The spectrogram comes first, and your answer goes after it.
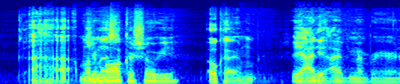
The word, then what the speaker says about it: Jamal Khashoggi: How do I pronounce? Jamal Khashoggi.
